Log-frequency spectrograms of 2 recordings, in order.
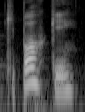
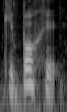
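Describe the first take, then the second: First: The word is said at a normal, careful speed. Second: The word is said very fast with a softened consonant.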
